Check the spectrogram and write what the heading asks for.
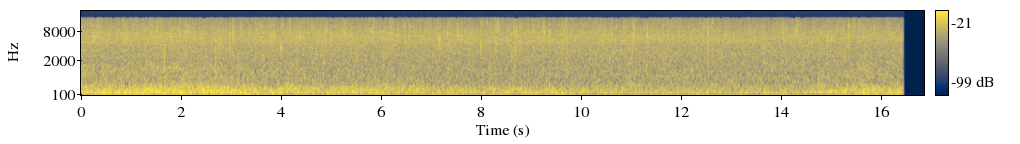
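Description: Steady rain-like hiss with scattered small ticks of drops, cutting off abruptly near the end.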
